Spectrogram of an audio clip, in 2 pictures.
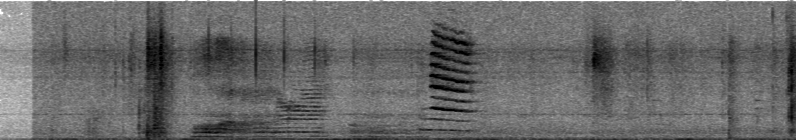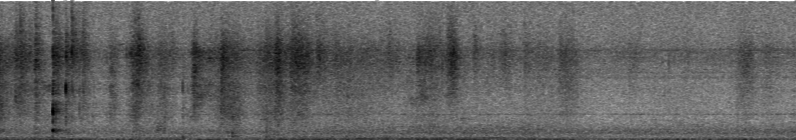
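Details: Four Siamese kittens playing with their parents on a Saturday afternoon give a few short, high mews in quick succession early on, then rustling, bumps and clicks of play over a low background hum.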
